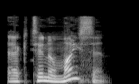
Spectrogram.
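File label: "actinomycin", British English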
